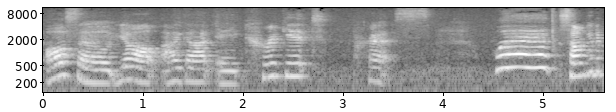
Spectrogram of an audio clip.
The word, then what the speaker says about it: Cricut: me a qriket maker is it cricut or cry cut it's cricket otherwise i've been pronouncing it wrong but no um i guess well die cut it's a die-cut machine so i guess i could see why people would say cry cut but i am 99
